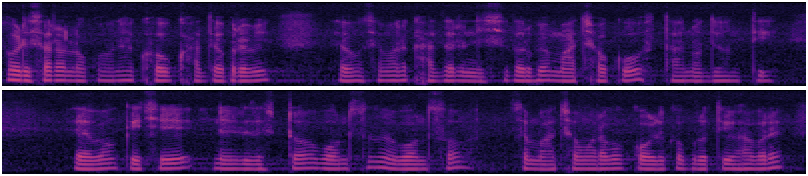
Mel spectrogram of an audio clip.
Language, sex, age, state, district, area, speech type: Odia, male, 18-30, Odisha, Subarnapur, urban, spontaneous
